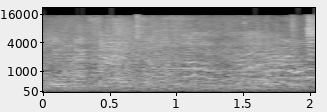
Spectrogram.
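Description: Several people's voices talking over one another in a busy buffet, with no single speaker clear, over a steady low hum.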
